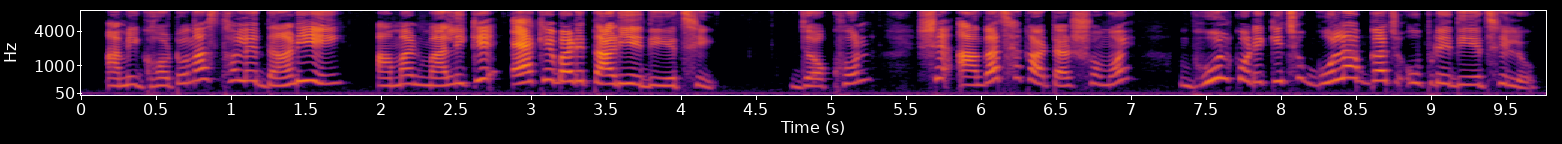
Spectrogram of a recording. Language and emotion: Bengali, angry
